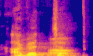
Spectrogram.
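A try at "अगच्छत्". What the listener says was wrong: No, not dirga. Agachat.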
